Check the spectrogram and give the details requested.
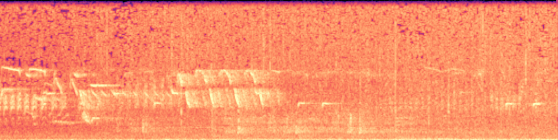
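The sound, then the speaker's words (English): Several birds sing high, clear whistled phrases over a steady low rumble of background noise, the songs overlapping throughout. “When you tune into the bird songs, honestly, especially when meditating, the sound of birds, the different tunes, is a different energy, I'd say.”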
